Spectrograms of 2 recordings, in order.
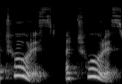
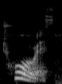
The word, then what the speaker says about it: tourist: However, because RP is supposed to be absolutely correct, they will pronounce it as ua, so pure. A tourist, instead of tourist.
